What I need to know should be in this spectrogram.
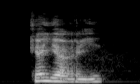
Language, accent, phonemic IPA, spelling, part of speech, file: French, Canada, /kœ.jə.ʁje/, cueilleriez, verb, LL-Q150 (fra)-cueilleriez.wav
- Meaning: second-person plural conditional of cueillir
